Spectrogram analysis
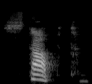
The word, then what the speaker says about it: stopped: With what letter? T. With T. Yeah, but it's stopped.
